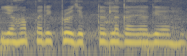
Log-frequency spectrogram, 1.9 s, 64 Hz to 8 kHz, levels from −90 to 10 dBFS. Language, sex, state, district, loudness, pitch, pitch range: Hindi, female, Uttar Pradesh, Lucknow, -14 LUFS, 225 Hz, 215-230 Hz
